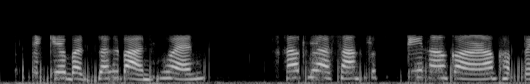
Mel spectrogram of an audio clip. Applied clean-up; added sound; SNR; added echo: neural diffusion model UNIVERSE++.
